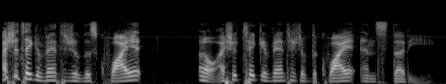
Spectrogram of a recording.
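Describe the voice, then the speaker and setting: Animated young man with a bright voice. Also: a little high, a little fast, dry recording, dull audio. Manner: animated, playful. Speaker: let's play host. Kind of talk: casual game commentary, reading dialogue aloud. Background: game music.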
